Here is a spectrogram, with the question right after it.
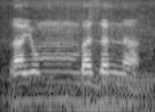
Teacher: nun mati bertemu dengan ba, sehingga nunnya diubah menjadi mim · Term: iqlab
